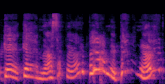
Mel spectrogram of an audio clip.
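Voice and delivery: rising challenge, pitched high and pushing; defiant dare. Retold or imitated. Brother defying shouting father.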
